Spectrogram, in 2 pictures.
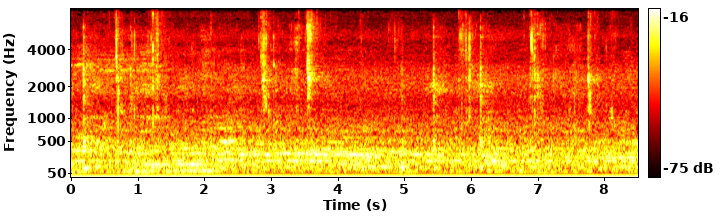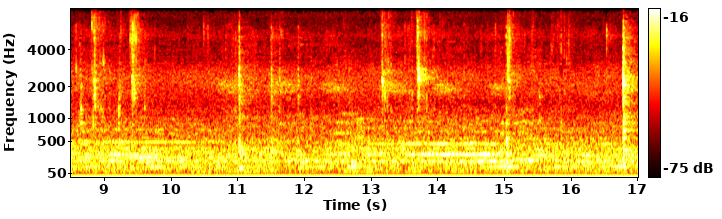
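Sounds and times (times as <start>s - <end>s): faint steady hum: 0.0s - 17.0s
person chewing: 0.6s - 2.2s, 2.8s - 3.8s, 4.7s - 9.8s, 13.1s - 16.6s.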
